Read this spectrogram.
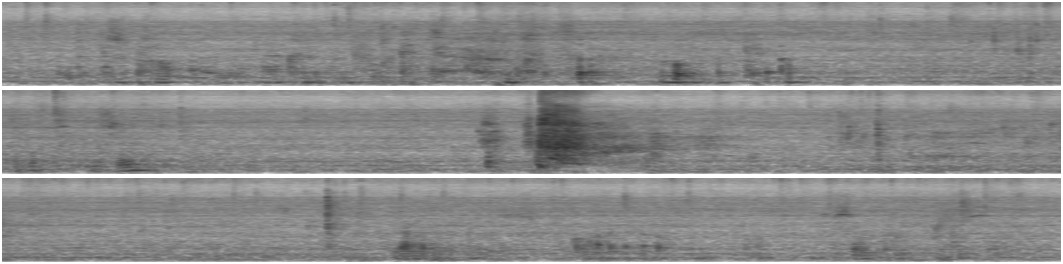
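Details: Male sneezing in the shower: running water with snorts and sniffs, then one loud explosive sneeze.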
